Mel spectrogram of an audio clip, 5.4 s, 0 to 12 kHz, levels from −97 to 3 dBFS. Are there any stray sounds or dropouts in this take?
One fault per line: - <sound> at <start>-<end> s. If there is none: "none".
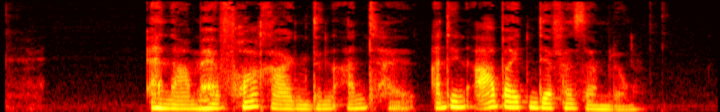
none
